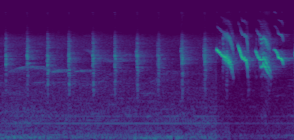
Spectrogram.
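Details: Singing oriental magpie-robin used to provoke a pet magpie-robin: a steady row of faint ticking clicks gives way to loud, slurred high chirps in quick succession.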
